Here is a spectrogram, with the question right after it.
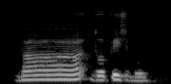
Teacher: با پہ تنوین یعنی کہ 2 پیش ہے، 2 پیش ہونٹوں کی گلائی کے ساتھ ادا کر کے پڑھیں گے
